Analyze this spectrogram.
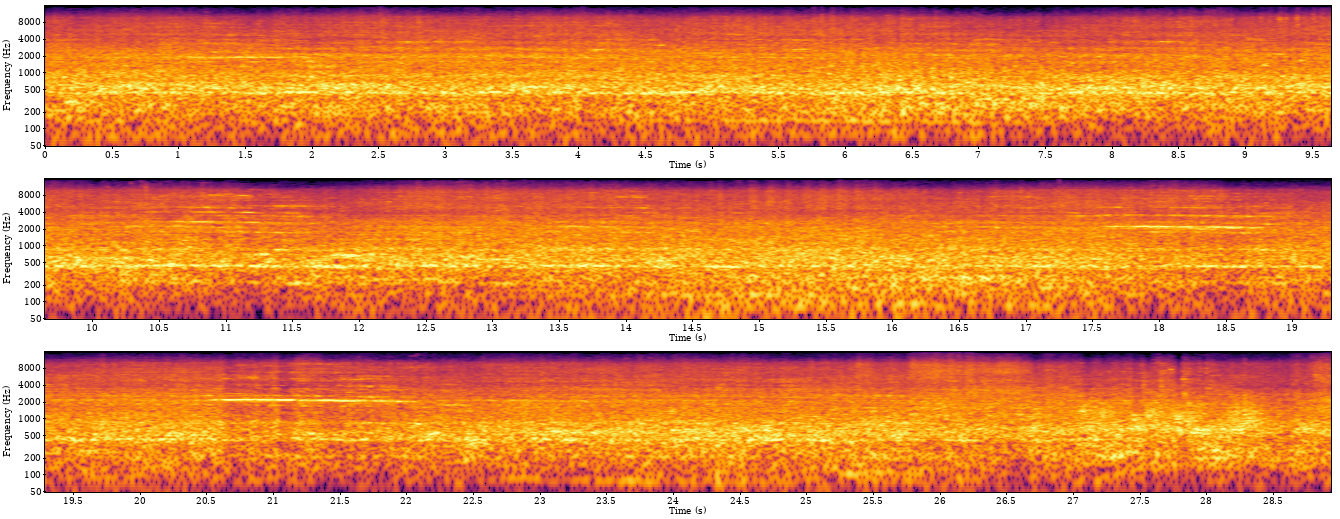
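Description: Freight train of autorack cars rolling past at close range: a steady, loud rumble of steel wheels on rail, with short high-pitched wheel squeals a little past halfway.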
